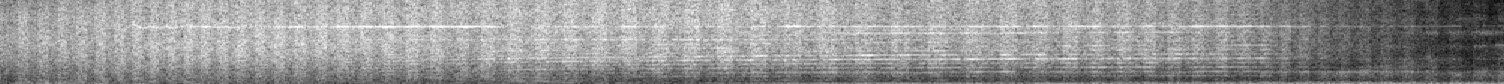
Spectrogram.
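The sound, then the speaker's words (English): A vehicle engine runs steadily with a dense, rough, throbbing drone and faint whining tones, loud throughout, with a deeper low hum joining partway through. No one speaks. “She sounds smooth, Luke. Yeah, I worked on her all day yesterday.”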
